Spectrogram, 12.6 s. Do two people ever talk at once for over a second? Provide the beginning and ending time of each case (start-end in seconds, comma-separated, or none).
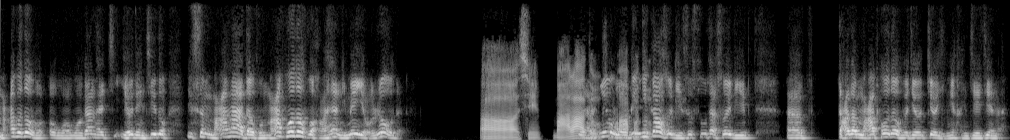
7.2-8.6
